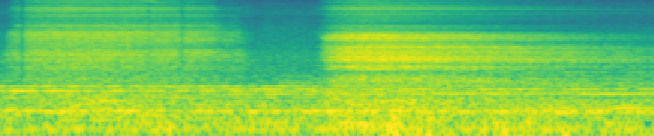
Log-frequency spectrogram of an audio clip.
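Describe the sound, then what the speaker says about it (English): Slow, deep breaths during a guided breathwork session, a steady airy rush of inhaling and exhaling heard up close, swelling louder for a fuller breath midway. "breathing a little deeper and fuller"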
